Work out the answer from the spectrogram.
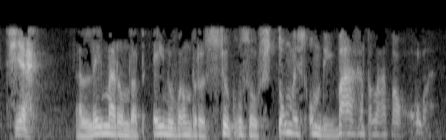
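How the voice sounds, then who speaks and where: An actor playing a gruff, reproachful long-haul lorry driver in a Dutch radio drama. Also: male voice, medium pitch, brisk, slight background noise, natural voice. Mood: irritated, explaining. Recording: muffled narrow-band old radio play.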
